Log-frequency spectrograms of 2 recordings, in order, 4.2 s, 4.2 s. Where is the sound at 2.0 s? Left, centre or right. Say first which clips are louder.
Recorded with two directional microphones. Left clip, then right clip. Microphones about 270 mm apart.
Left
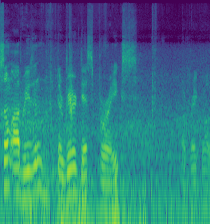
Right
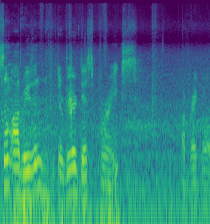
Left 4 dB; left.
